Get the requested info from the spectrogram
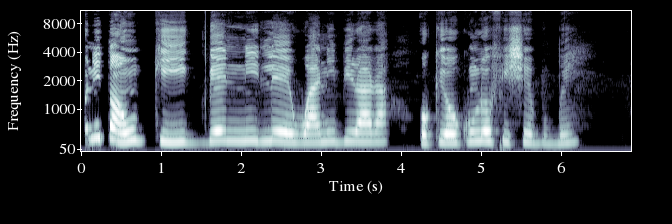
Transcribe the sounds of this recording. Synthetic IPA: o˧nĩ˦tɔ̃˦˨wũ˨˦ki˨˦ɡ͡be˦nĩ˦le˦e˧˨wa˧nĩ˦bi˦ɾa˦ɾa˦ | o˨ke˨˧o˧kũ˦lo˦fi˧ʃe˧bũ˨ɡ͡be˨˦

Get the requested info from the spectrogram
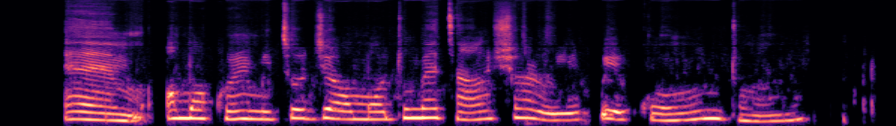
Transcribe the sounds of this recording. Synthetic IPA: ɛ˦˨m̩˨ɔ˧mɔ̃˧kũ˨ɾ̃ĩ˧mĩ˧to˦d͡ʒɛ˦ɔ˧mɔ̃˧dũ˦mɛ˦ta˦ñ̩˦ʃa˦˨ɾo˨je˨˦k͡pe˦e˧ko˦˨˦ɾ̃ũ˦n̩˦dũ˨ɾĩ˨˦

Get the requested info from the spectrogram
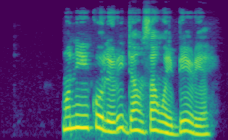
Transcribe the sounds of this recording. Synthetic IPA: mõ˧nĩ˦ko˦˨le˨ɾi˨˦˨da˨˦˨ũ˨˦sa˦˨w̃ɔ̃˧i˨be˦˨ɾi˨ɛ˧

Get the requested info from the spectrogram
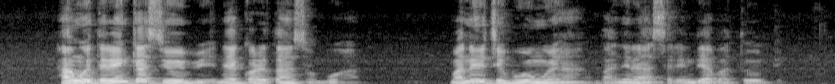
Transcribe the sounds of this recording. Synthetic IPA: ha˦ŋʷe˨t̬e˨ɾɪ˨ŋ̩˦ka˦si˨o˦bi˨ne˦kɔ˨ɾɪ˦ta˦n̩˦sɔ˨m̩˨ɡ͡bu˦ɦa˦ | ma˨ne˦˨t͡ʃe˨ɡ͡bu˦o˦ŋʷe˦ɦa˦ba˨ɲɪ˦ɾɪ˦a˨sɪ˨ɾɪ˨n̩˦dɪ˦a˨ba˨to˦bi˨

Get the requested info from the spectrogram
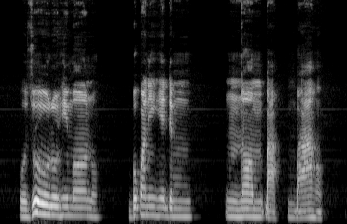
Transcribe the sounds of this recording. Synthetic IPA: o˨zo˦ɾo˦ɦi˦mɔ˦nʊ˦ | bʊ˦kʷa˦ni˦ɦe˦dɪ˨m̩˦ | n̩˨nɔː˦ŋ͡m̩˦k͡pa˨ŋ͡m̩˨ɡ͡ba˨a˦ɦʊ˨

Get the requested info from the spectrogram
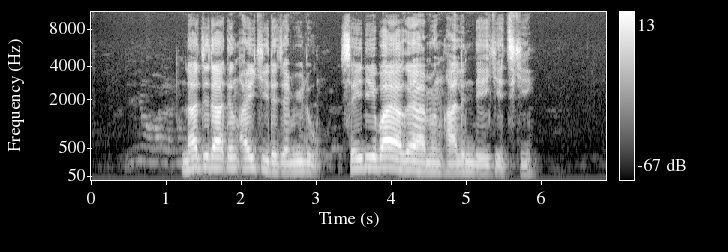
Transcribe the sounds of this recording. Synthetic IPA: na˦d͡ʒi˦daː˦ɗɪ˦ŋʔa˦jk̬ʲiː˨da˨d͡ʒɐ˨miː˦luː˨ | sa˦jdeː˦baː˦jaː˦˨ɡɐ˦jaː˨mɪ˦ŋɦaː˦lɪ˦nda˨jɐ˦kʲeː˨t͡ʃɪ̥˦kʲiː˦

